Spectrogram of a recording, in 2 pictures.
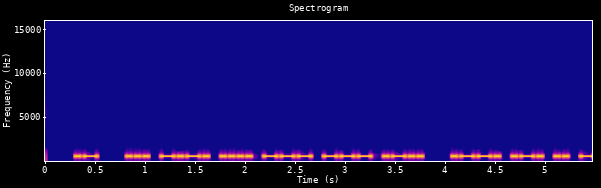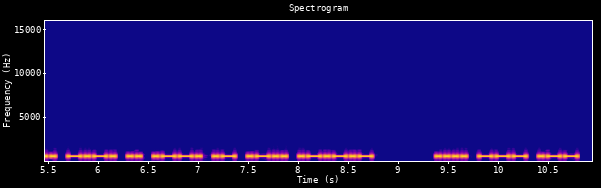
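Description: Morse code, heard as a keyed tone, about 28 wpm, 600 Hz. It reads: A SCHOOL PRINCIPAL. HOW
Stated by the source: Morse code practice at 28 wpm, text of Ken Follett's novel Never in English, from CW med Gnister.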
